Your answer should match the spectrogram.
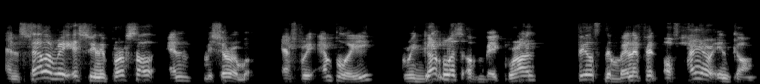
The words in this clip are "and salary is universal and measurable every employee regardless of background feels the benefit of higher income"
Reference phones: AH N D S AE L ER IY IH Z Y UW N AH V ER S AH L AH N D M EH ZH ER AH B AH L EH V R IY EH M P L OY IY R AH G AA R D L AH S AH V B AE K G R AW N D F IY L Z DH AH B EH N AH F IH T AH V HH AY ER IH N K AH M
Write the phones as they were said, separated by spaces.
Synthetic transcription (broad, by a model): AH N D S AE L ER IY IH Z Y UW N AH V ER S AH L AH N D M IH S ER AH B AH L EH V R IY EH M P L OY IY R AH G AA R D L AH S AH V B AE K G R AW N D F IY L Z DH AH B EH N AH F IH T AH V HH AY ER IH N K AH M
